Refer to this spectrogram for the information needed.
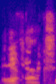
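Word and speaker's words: Aycox: Next up, Supernatural actor Nikki, and forgive me if I mispronounce this, Acox, I think. – That's right. – Acox, yeah.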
